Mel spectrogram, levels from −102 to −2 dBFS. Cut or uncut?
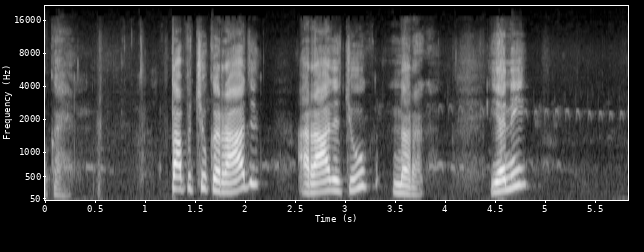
uncut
